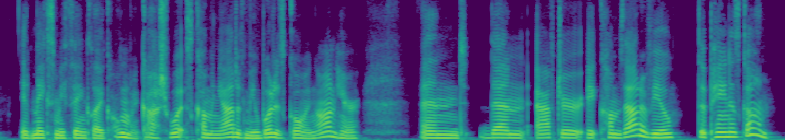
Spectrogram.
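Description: On a very clean recording with a silent background, an unremarkable speaking voice keeps a moderate pace and ordinary pitch variation. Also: woman. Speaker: dental hygienist, chronic illness patient. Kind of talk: interview testimony.

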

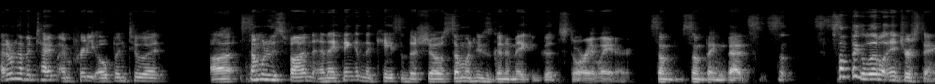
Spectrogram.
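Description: A man talks very fast in a fairly high voice with vocal fry and hardly any pauses. His pitch swings very widely. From Canada. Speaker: comedian and playwright. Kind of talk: casual chat.

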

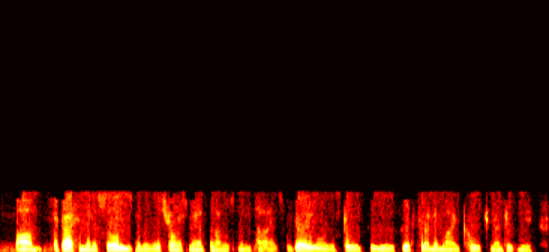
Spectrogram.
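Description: A man talks very fast with hardly any pauses, his pitch fairly low and his intonation monotone and flat. His loudness swings widely. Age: 30s. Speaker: professional strongman. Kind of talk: casual interview conversation. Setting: phone call.

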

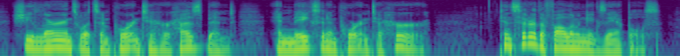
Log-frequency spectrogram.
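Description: In a very clean recording with a silent background, a man talks at a moderate pace in a normal speaking voice with lively intonation. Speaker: pastor and author. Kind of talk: reading aloud.

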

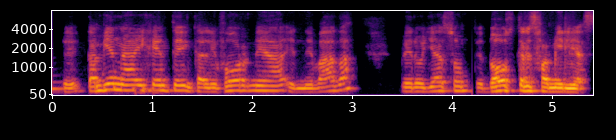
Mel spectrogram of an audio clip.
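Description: A man with a Michoacán accent, high-pitched, at a fairly slow pace with ordinary pitch variation. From Mexico, Michoacán, P'urhépecha plateau. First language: P'urhépecha (speaking Spanish). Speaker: language teacher and migrant activist. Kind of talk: interview.

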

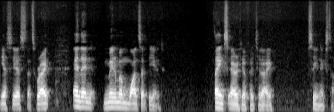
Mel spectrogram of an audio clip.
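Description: With an Australian accent, the speaker moves at a moderate pace with big swings in loudness, ordinary pitch variation, and long, frequent pauses. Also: man, medium pitch for a man. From Australia, Gold Coast. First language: not English. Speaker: dentist and course founder. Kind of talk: interview. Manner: animated.

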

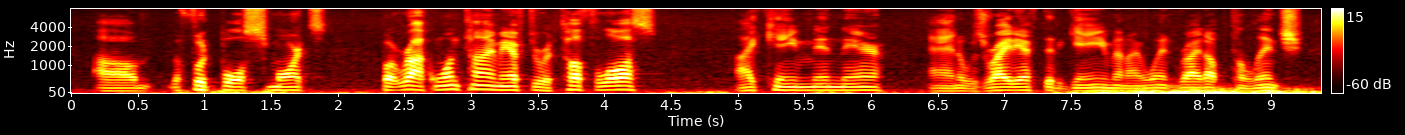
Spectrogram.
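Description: A man with a Brooklyn accent talks at a moderate pace, his medium pitch showing ordinary variation. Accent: Brooklyn New York. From New York, Brooklyn. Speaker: sports journalist. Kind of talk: casual interview.

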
